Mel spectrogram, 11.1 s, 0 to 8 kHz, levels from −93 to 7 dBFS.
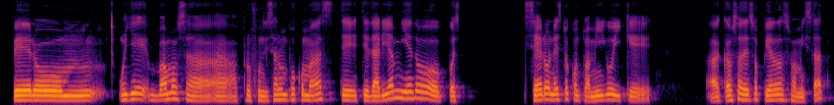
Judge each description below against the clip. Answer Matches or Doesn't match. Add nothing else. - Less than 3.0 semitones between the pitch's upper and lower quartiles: Matches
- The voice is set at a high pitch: Doesn't match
